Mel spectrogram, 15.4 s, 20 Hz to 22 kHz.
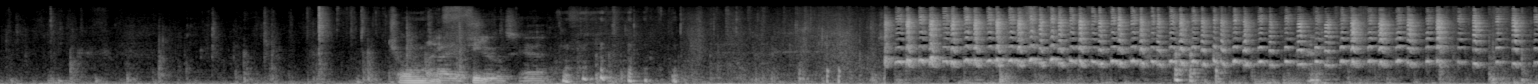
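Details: German Shorthaired Pointer puppies from a litter of 13 born on New Year's Day 2014, indoors. People talk at first, then continuous high, shrill squealing whimpers with layered overtones pour out for the last six seconds.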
